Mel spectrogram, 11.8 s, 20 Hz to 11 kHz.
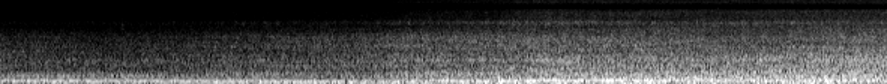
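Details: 2017 John Deere 6215R TLS tractor, 6.8 L six-cylinder 215 hp diesel, 5056 engine hours, DirectDrive 24/24 transmission: smooth even drone with a steady low hum and regular, unfaltering beat; healthy normal idle.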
